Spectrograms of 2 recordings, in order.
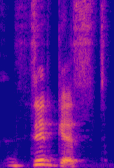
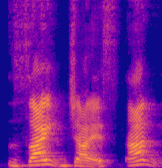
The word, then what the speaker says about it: zeitgeist: Zidgist, I think I'm still saying that wrong.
